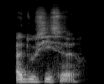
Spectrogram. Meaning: water softener
- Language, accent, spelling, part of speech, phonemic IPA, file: French, France, adoucisseur, noun, /a.du.si.sœʁ/, LL-Q150 (fra)-adoucisseur.wav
